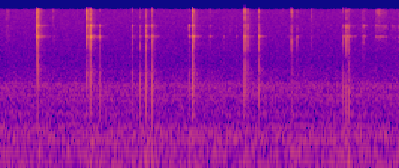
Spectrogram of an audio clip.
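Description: A small, hollow cobalt-blue bottle, likely glass, with a black screw cap and a paper label is held in both hands and tapped slowly with long nails, mostly near the cap and neck. Each tap is a short, bright click with a quick glassy tick that dies away almost at once, over a steady low background hum.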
